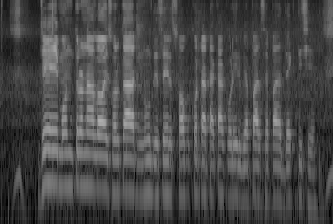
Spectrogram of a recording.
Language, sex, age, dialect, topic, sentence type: Bengali, female, 18-24, Western, banking, statement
